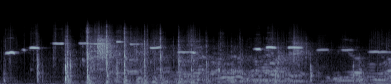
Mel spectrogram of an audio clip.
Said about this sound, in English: On a sunny day, you could see him walking down the shady side of the street, whistling and handling the oddments in his little pocket.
